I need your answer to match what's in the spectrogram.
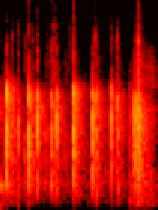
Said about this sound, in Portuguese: Ele, para quem está vendo ao vivo aqui no YouTube, já sabe quem é ele, Thiago Brunet, salva de palmas.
